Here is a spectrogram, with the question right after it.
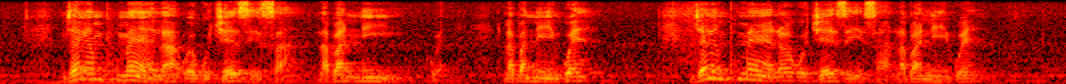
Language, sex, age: Swati, male, 26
